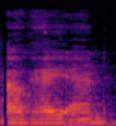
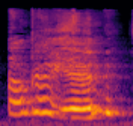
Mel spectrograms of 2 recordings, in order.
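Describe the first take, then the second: First: Said in the usual way. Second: Mocking echo. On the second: Mocking a classmate.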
